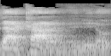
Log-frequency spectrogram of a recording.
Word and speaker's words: dichotomy: to, figure out what's going on with the dichotomy of man. Remember we said the dichotomy, he got two parts. He's got the spirit and the flesh. So that's the dichotomy, two parts.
